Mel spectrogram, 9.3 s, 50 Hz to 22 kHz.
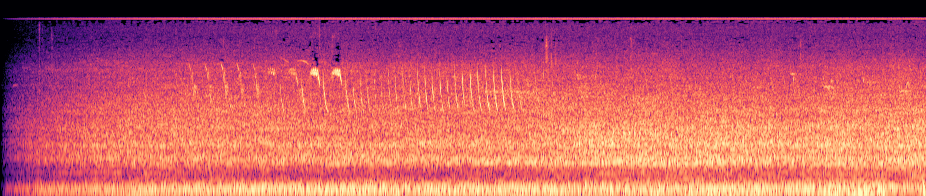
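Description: UAZ-469 off-roader's engine running low and steady as it drives, fading in at the start. A bird sings a quick run of high chirps during the first few seconds.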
